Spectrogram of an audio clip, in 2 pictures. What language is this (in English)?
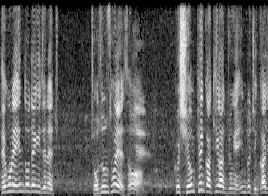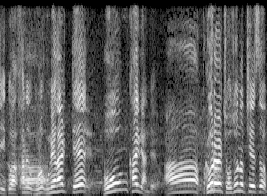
Korean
